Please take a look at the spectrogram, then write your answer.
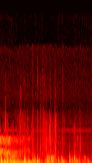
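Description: Horses are driven off in an old Western setting, their hooves clip-clopping in a rapid, busy rhythm with a whinny mixed in, fairly close and moderately loud.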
